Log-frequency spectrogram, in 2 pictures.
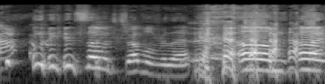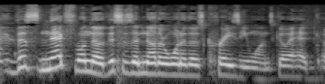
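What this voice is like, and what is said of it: Usual voice. Nothing is said of it.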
